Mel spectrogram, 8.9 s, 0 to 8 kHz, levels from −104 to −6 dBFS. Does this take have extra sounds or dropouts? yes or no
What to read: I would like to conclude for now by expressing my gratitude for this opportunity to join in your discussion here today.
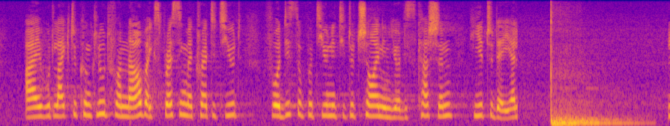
yes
